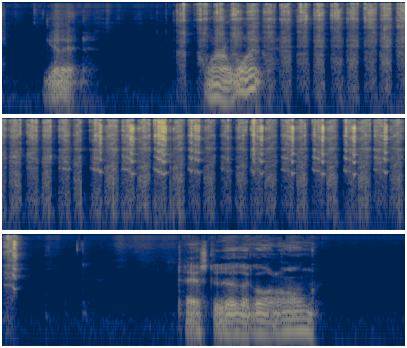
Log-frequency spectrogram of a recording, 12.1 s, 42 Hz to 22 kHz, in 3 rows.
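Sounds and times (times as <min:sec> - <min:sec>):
knife scraping on sharpening stone: 0:01.7 - 0:08.3.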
